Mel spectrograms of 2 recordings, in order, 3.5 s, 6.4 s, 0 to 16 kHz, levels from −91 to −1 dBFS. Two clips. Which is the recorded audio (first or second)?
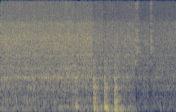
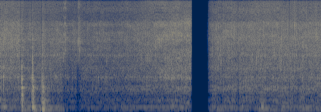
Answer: first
